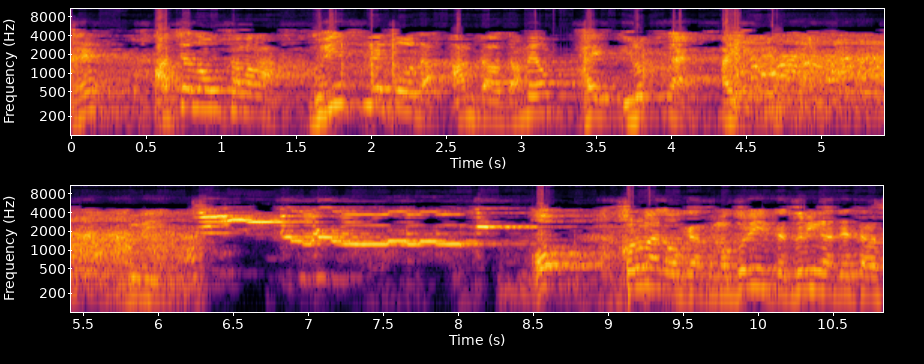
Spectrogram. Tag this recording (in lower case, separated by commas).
music, speech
